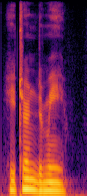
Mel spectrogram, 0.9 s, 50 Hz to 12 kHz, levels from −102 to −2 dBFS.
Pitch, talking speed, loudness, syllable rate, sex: 110 Hz, 275 wpm, -17 LUFS, 8.3 syllables/s, male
